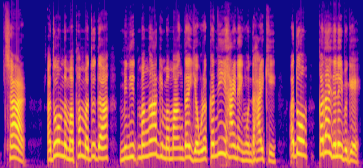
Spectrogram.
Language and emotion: Manipuri, angry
